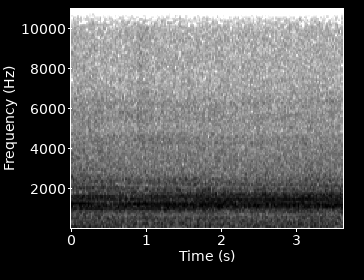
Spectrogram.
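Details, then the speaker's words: Brookstone slim desk fan on its high setting, the only setting with useful airflow: a steady airy rush with a hissy upper-mid whine, loud and constant. The noise is excessive and distracting. "I am getting pretty annoyed by the sound of this fan if it wasn't for the noise I would actually recommend it"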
